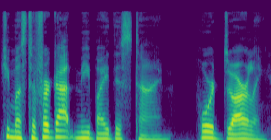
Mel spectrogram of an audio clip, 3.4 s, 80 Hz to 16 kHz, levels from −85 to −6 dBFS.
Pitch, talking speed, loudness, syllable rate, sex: 125 Hz, 175 wpm, -18 LUFS, 4.3 syllables/s, male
